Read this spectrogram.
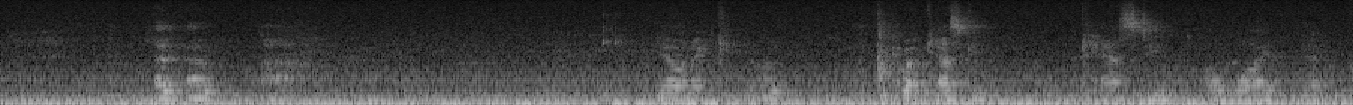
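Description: Adults talk calmly at a distance in a room with some echo.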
